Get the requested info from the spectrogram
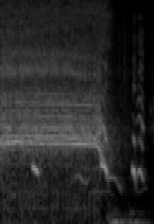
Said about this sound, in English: he started screaming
